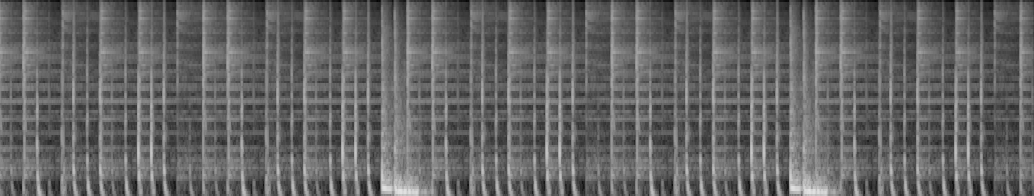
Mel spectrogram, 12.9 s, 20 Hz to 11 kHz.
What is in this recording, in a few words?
Lose Loop; 2010 dsiware; Aura-Aura Climber; Sky Jumper Sol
